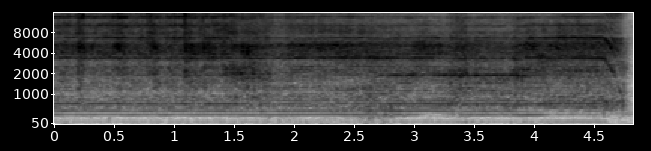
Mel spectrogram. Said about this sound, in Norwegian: Og Når jeg skal under her, så må jeg liksom strekke litt sånn her. Opp og ned og opp og ned og att og fram. Jeg tenkte jeg skulle ta halve ansiktet med maskinen, så tar jeg halve med med, um, med høvel etterpå.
